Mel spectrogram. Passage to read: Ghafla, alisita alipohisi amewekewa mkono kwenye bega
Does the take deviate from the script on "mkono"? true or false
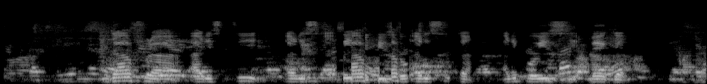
true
